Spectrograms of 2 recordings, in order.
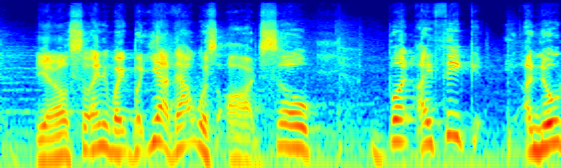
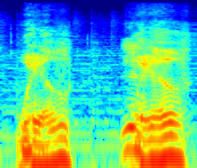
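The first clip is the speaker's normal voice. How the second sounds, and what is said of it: Imitates another person's voice. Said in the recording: “imitating the great President Reagan ... that's the easiest impersonation ... you sound just like him, too”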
